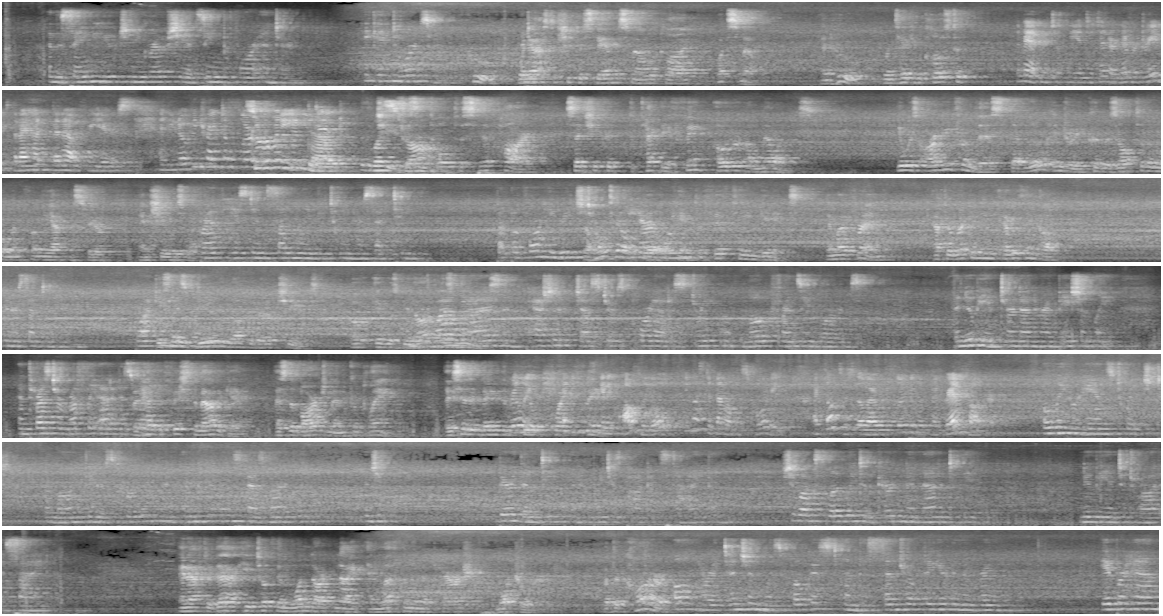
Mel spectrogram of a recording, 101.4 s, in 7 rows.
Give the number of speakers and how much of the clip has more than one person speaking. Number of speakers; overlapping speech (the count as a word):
four, about 9%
